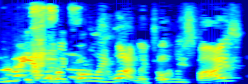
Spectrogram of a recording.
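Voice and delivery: mock Valley Girl uptalk; Valley Girl accent. Shown as a demonstration. Host jokes with guest, Valley Girl accent. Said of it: "do the Valley Girl accent".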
